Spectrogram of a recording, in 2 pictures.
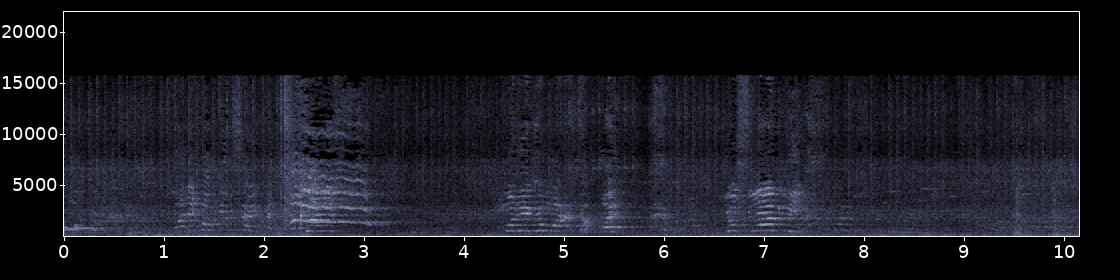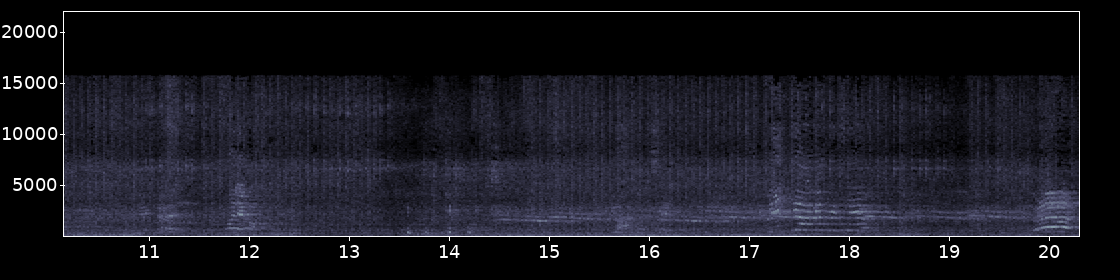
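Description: A boy calls out excitedly nearby.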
